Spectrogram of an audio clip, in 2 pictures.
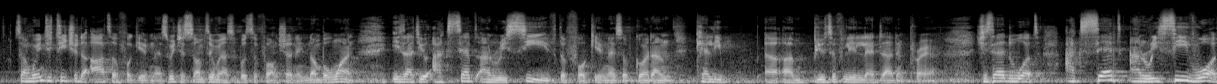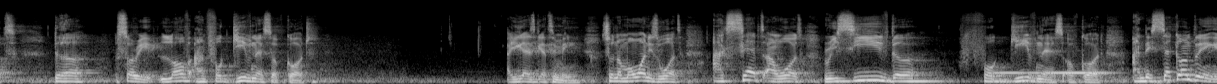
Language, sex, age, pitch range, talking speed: English, male, 30-49, 105-140 Hz, 185 wpm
